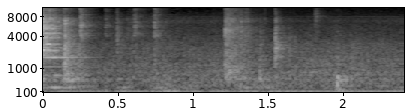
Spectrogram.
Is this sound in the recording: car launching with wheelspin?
no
